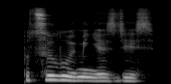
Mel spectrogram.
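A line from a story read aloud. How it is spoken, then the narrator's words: Whisper. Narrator (Russian): прошептала она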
